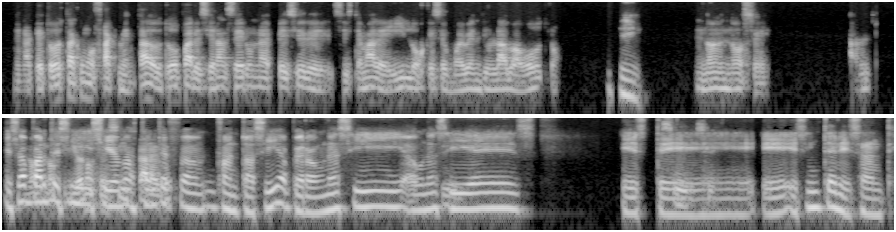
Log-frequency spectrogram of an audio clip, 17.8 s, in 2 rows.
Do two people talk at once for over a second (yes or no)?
yes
